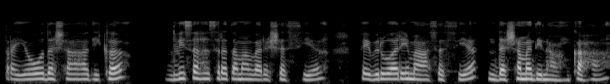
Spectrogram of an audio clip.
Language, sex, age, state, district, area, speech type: Sanskrit, female, 18-30, Maharashtra, Sindhudurg, rural, spontaneous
